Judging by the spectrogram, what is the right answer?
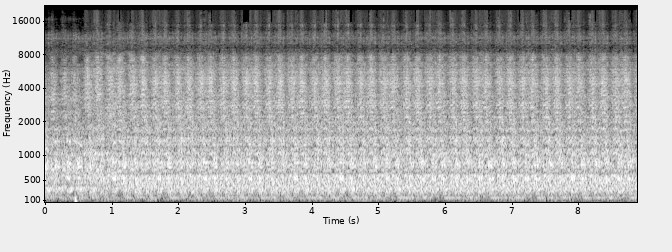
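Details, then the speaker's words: Land Rover Series 3 diesel, first start attempt after solenoid fix, all injectors loosened for bleeding: starter churns steadily but it never fires; hardly any fuel reaching the injectors, one giving nothing despite repeated bleeding. "not a lot not a lot at all i've bled it up to the up to there yet again i can't get anything out of that one"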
